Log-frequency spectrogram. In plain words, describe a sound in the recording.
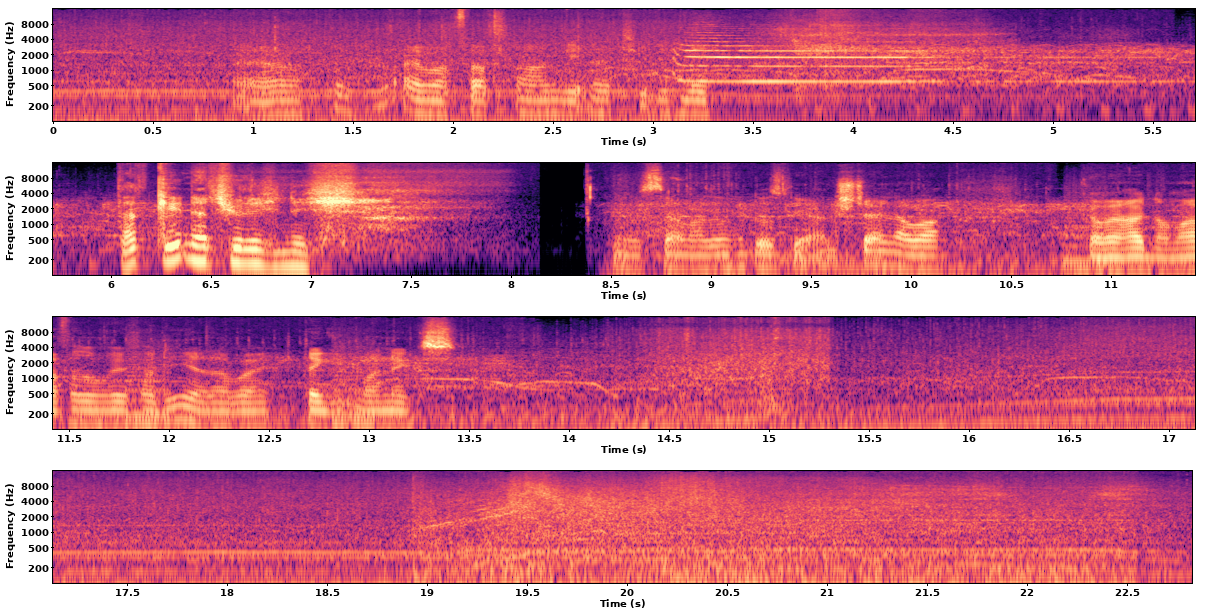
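An off-road buggy engine revs as it races over dirt.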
